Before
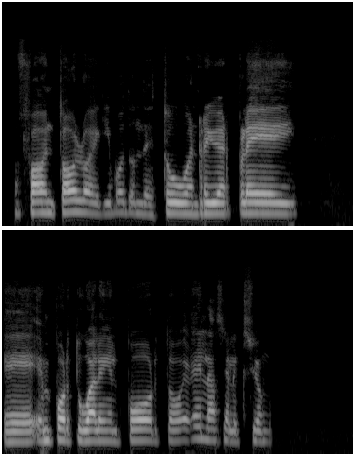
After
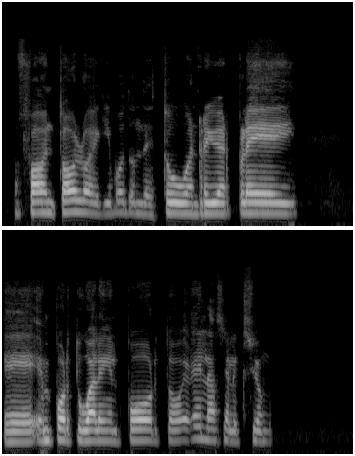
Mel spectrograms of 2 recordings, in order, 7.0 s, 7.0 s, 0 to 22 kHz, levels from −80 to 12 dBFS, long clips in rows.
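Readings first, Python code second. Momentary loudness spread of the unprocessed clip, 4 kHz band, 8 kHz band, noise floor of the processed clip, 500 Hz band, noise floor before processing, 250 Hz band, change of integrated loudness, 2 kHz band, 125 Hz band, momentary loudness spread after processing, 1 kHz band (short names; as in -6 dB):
13 LU, +4.0 dB, n/a, -76 dBFS, +4.0 dB, -79 dBFS, +3.5 dB, +4.0 dB, +4.0 dB, +2.5 dB, 14 LU, +4.0 dB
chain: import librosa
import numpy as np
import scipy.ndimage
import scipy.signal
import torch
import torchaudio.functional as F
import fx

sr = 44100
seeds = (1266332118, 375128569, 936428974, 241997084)

y = fx.peak_eq(x, sr, hz=73.0, db=-12.5, octaves=0.78)
y = y * librosa.db_to_amplitude(4.0)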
